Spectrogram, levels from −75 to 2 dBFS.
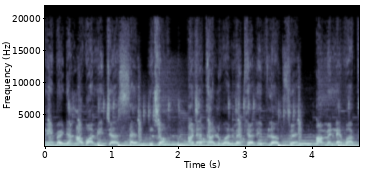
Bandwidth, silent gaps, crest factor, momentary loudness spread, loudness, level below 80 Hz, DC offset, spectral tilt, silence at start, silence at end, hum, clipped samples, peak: over 20 kHz; none; 12 dB; 3 LU; -13 LUFS; -16 dBFS; under 0.1%; -5 dB/octave; 0 s; 0 s; none; under 0.1%; 0 dBFS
